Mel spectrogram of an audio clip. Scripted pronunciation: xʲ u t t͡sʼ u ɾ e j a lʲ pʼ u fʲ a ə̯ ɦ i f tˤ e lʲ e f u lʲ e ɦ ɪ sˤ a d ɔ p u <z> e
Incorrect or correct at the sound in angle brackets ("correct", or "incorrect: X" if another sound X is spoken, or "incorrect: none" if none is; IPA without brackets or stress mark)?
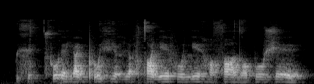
incorrect: ʃ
